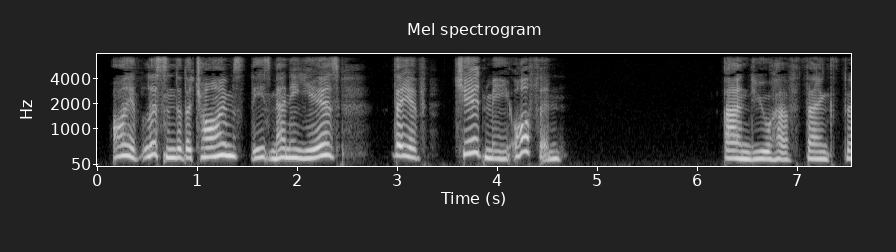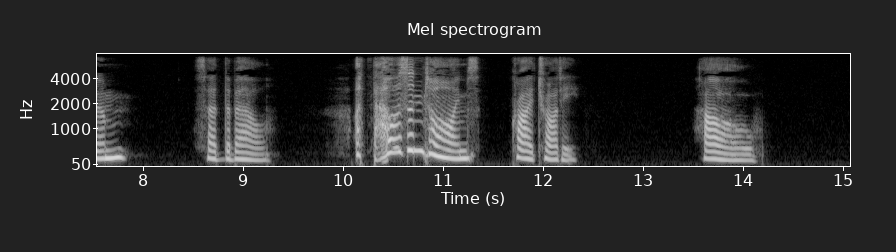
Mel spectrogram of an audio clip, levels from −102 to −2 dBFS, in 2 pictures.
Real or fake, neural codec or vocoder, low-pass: real; none; 7.2 kHz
